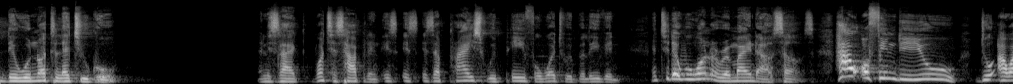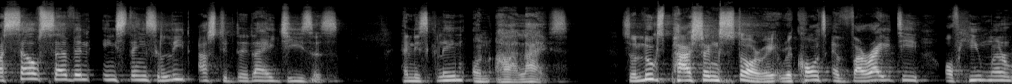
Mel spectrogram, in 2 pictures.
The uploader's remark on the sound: Sermon preached at CBC Shiashie Campus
